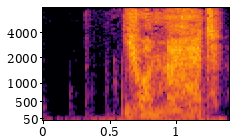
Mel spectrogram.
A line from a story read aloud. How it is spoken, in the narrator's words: Tetsin whispered suddenly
